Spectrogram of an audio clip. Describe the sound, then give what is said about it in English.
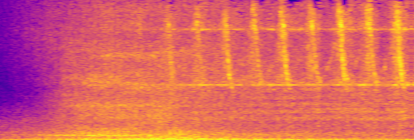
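A helicopter powers up at an army airfield, a loud, broad turbine roar with a faint rhythmic swish of rotor blades repeating steadily above it. “Behind him, a helicopter was powering up.”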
